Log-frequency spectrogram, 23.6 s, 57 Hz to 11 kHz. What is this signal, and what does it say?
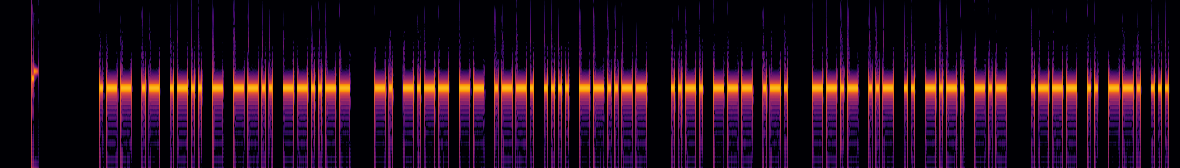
Morse code, heard as a keyed tone, about 17 wpm, 700 Hz. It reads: WALTZ, NYMPH, FOR QUICK JIGS
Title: Pangram Challenge v2 - 17wpm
